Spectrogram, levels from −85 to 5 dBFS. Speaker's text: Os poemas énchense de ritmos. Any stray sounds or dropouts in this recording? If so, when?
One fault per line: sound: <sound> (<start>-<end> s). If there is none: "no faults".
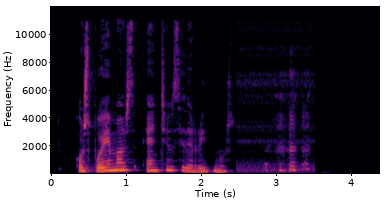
sound: laugh (2.8-3.5 s)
